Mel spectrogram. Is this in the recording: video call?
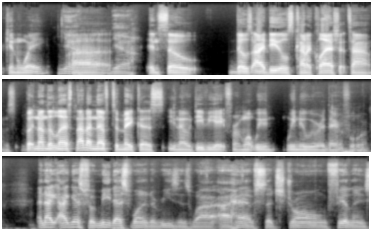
no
